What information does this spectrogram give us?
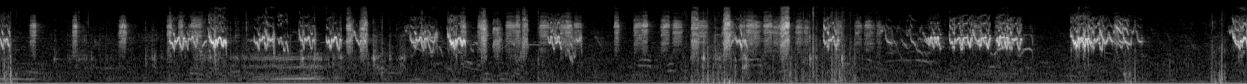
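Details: A breeding colony of budgies keeps up busy chattering, repeated bursts of buzzy warbled chirps through the recording, plus some clicks and rustling.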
